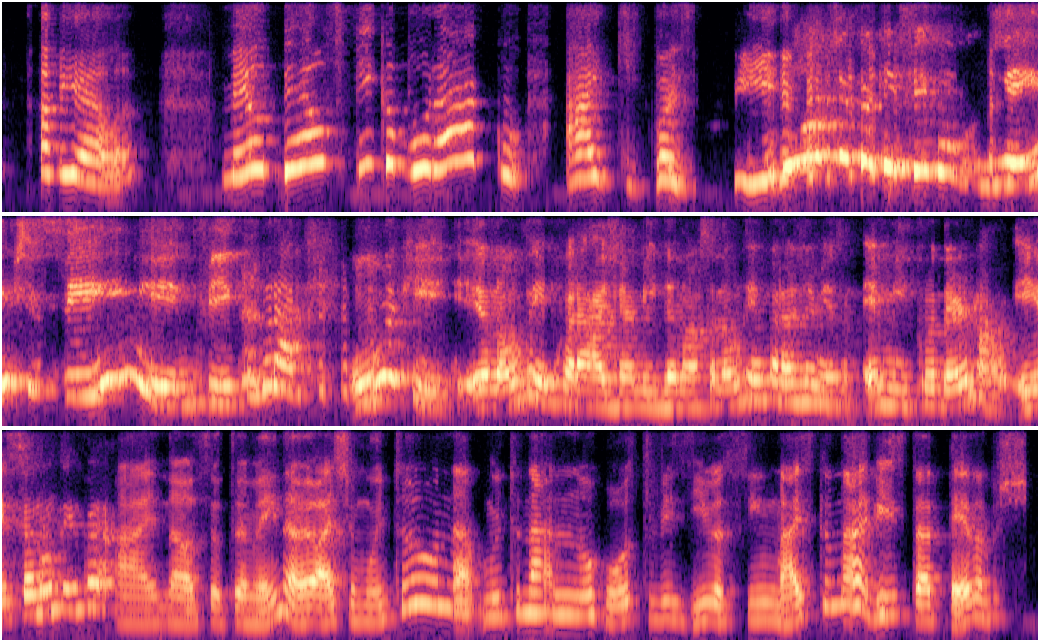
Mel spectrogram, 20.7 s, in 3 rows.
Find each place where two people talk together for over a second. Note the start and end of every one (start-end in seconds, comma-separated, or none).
none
